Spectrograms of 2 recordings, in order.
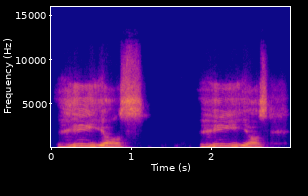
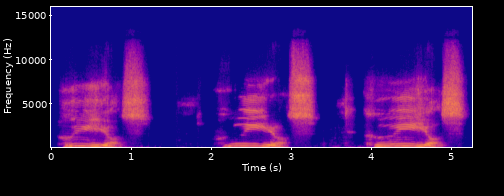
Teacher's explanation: Você começa a pronunciar com som de U e já vai para o I, pronuncia o I de novo e vai para o os.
